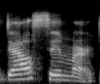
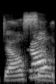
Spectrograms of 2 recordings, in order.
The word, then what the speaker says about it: Dalsimer: It's Dalsimer. Dalsimer. Dalsimer.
